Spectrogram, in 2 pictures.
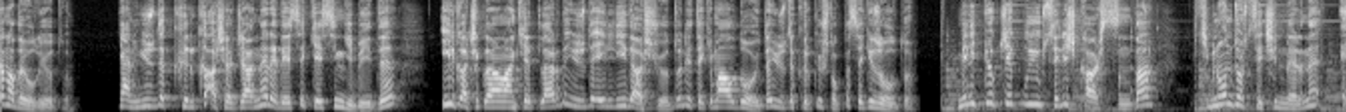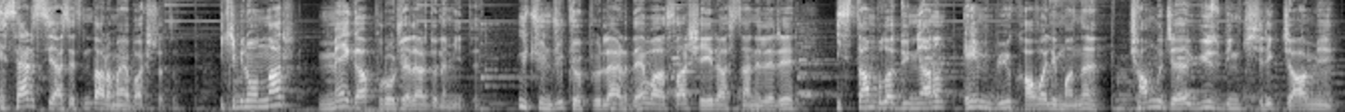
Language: Turkish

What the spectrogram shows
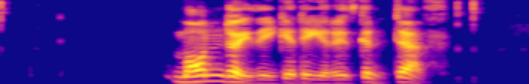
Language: Welsh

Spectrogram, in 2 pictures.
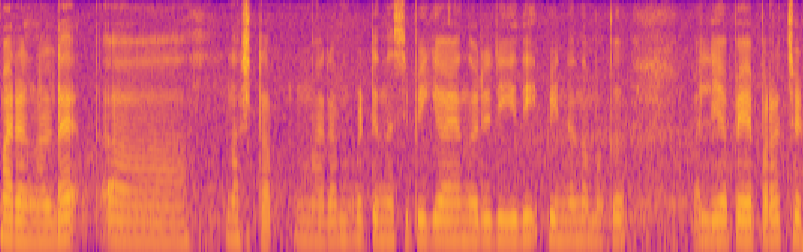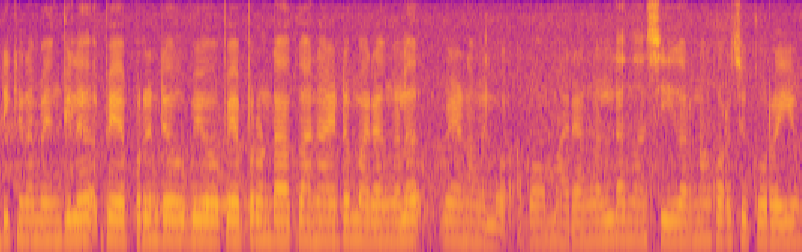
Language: Malayalam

